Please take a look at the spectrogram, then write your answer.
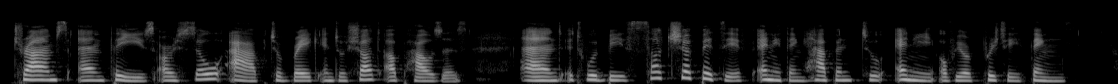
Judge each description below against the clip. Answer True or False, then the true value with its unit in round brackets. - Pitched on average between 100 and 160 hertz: False (185 Hz)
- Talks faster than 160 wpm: False (150 wpm)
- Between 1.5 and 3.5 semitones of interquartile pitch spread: True (3.1 semitones)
